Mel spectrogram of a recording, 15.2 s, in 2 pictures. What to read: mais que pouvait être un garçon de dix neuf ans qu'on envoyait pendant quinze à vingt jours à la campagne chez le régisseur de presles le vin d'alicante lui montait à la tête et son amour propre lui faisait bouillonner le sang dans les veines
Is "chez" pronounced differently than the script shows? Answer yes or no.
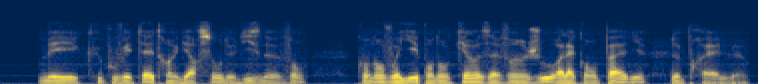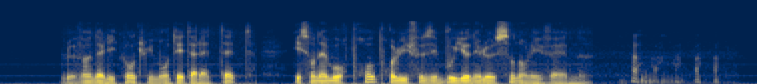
yes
